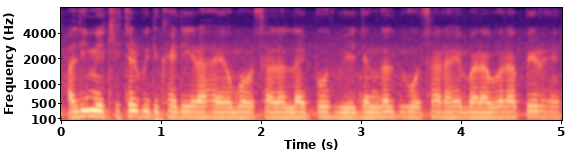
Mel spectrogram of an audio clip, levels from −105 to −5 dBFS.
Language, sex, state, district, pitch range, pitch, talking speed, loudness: Hindi, male, Arunachal Pradesh, Lower Dibang Valley, 135-145 Hz, 140 Hz, 275 wpm, -15 LUFS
